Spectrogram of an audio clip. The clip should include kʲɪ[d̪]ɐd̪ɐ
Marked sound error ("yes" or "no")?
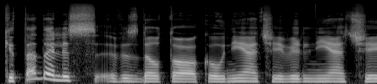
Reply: yes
